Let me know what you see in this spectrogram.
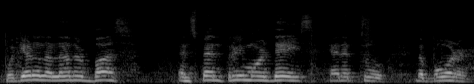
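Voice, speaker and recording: A man's voice: high voice, steady tone, unhurried, mellow, slight background noise, poor audio. A man narrating his own story in a one-man stage show, vivid and with wry asides. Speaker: performer.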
